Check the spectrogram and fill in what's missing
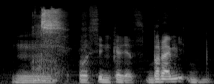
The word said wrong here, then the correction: Боромир: Боромир. – Боромир. Да, да, Боромир, Кто? да. – Я правильно произношу его имя? Ну, Боромир. Вот.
